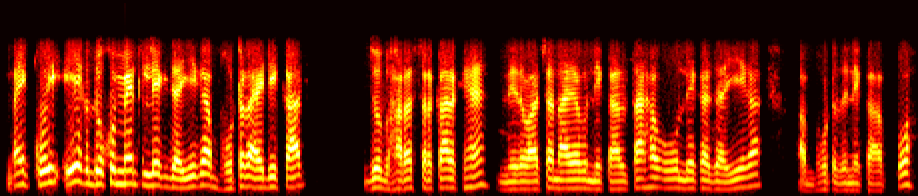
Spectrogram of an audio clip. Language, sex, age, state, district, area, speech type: Hindi, male, 30-45, Bihar, Begusarai, urban, conversation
